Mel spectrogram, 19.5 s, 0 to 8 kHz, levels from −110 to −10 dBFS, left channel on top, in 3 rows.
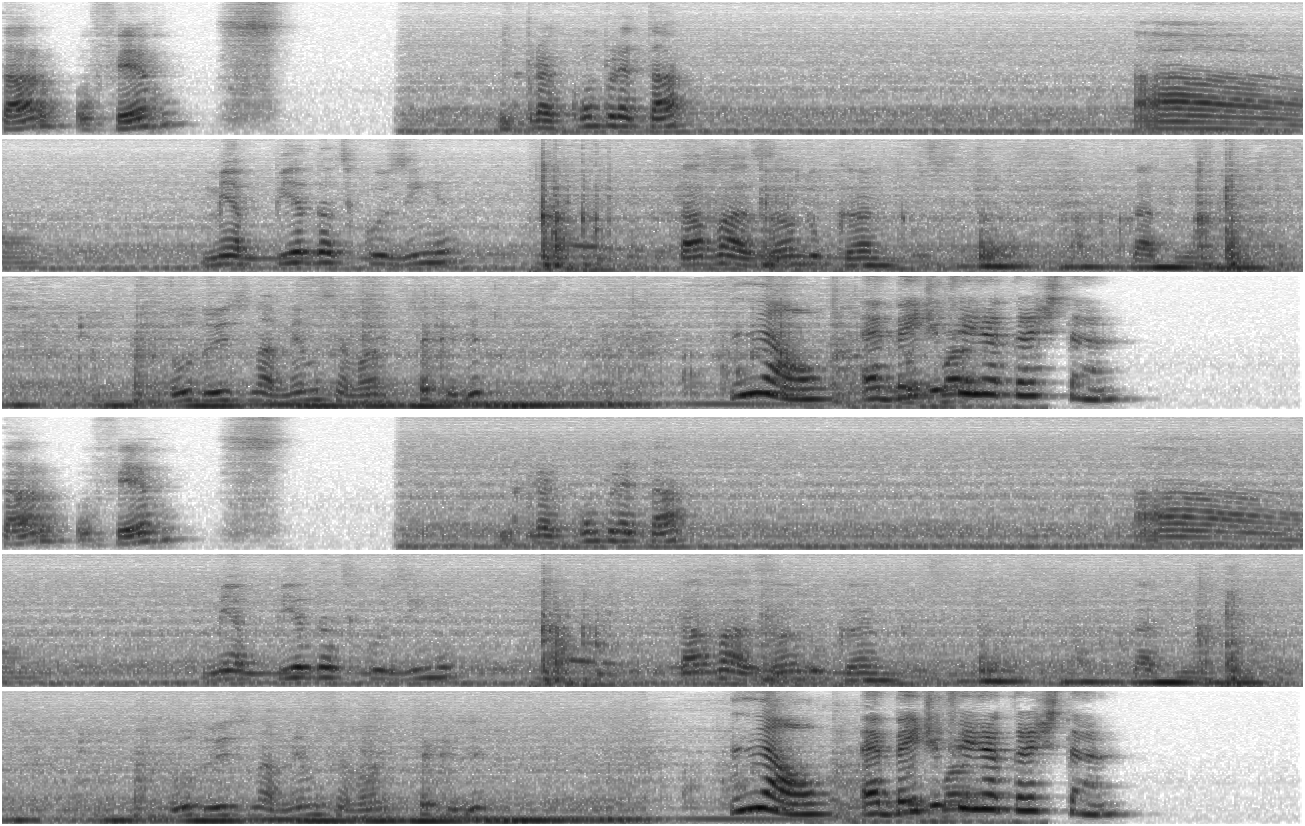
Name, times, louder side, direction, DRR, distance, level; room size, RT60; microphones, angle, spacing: voice 1, 0.0-1.4 2.5-3.5 5.7-6.8 7.5-8.8 9.9-11.0 12.2-12.5 13.8-15.5 17.5-17.9, left 3 dB, 40° left, 0.4 m, -33 dB
sound 1, 2.0-16.3, right 2 dB, 80° right, 0.6 m, -45 dB
sound 2, 7.7-8.0 8.3-17.1, right 1 dB, ahead, 0.7 m, -31 dB
sound 3, 9.1-18.2, left 3 dB, 85° left, 0.7 m, -40 dB
voice 2, 16.7-18.6, right 3 dB, 30° right, 0.4 m, -24 dB
5.7 x 2.4 x 2.3 m
head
